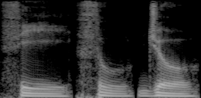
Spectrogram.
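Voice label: "thithujo", concatenated syllables; Affixing experiment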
